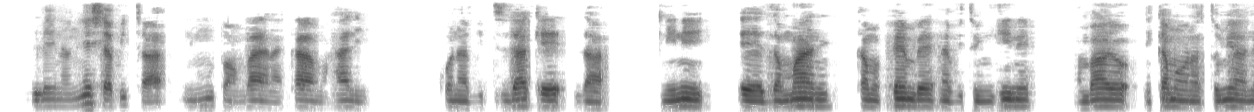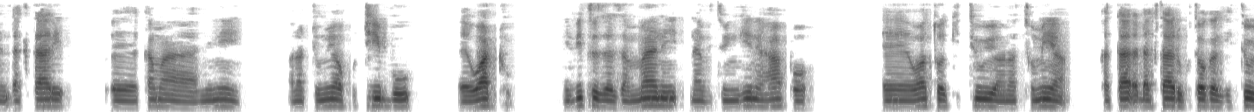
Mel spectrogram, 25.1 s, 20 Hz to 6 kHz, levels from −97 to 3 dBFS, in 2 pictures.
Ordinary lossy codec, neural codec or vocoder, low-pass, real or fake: AAC, 24 kbps; none; 5.4 kHz; real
